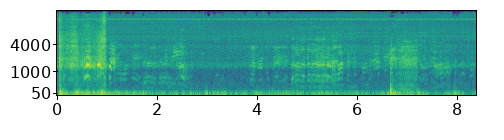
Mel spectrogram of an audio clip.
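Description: Several people talking at once in the background, with a loud rushing, rustling noise for about the first second and a single sharp knock near the end.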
